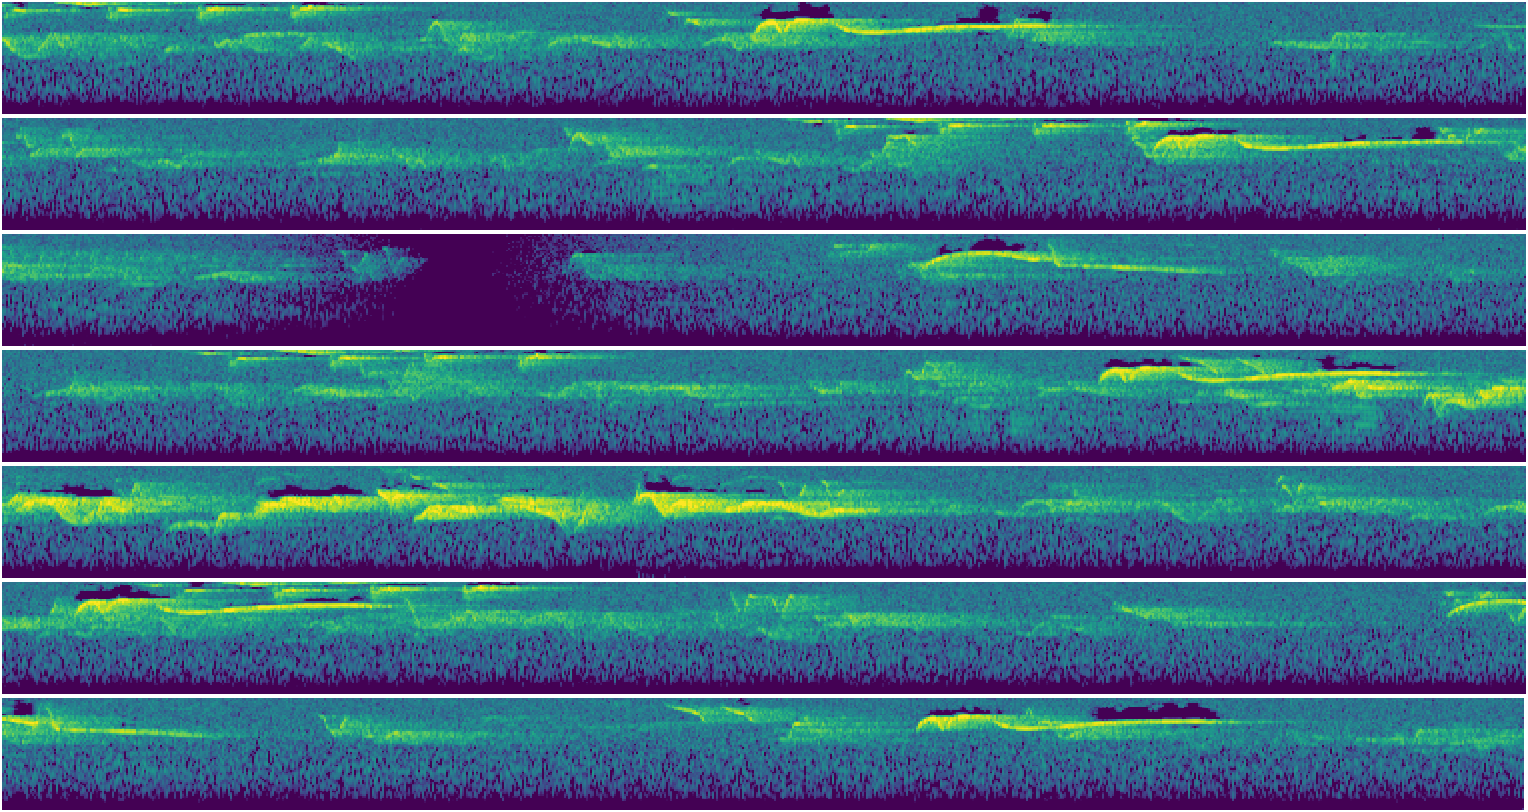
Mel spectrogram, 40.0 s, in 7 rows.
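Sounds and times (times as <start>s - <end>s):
birds singing: 0.0s - 4.2s, 17.4s - 33.4s, 34.0s - 39.9s
background hiss: 0.0s - 39.9s.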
